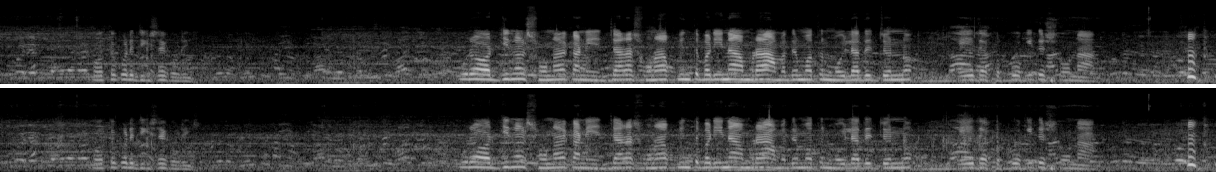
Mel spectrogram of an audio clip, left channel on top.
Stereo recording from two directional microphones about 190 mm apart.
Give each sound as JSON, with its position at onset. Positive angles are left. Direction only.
{"t": 0.9, "sound": "speech", "side_deg": 20}
{"t": 4.6, "sound": "speech", "side_deg": 25}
